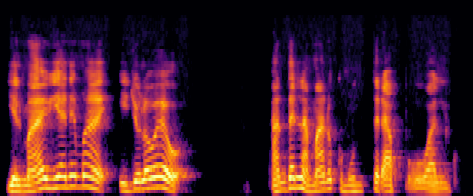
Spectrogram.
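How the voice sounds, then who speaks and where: A man's voice: a little high, very animated, normal speed. A young man with a Costa Rican accent telling a story in casual chat, acting out voices as he goes.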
